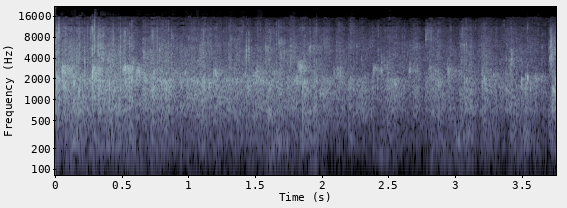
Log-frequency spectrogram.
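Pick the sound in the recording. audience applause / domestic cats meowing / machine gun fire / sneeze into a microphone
audience applause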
